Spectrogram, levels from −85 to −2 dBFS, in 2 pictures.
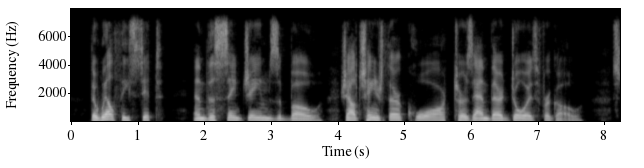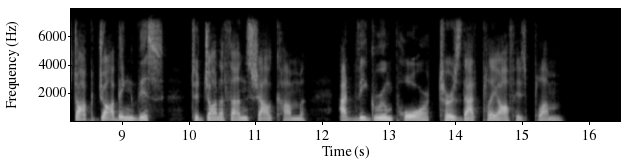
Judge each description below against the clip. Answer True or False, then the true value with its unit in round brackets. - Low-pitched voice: True (125 Hz)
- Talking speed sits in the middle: False (115 wpm)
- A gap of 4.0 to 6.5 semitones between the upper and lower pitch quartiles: True (4.5 semitones)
